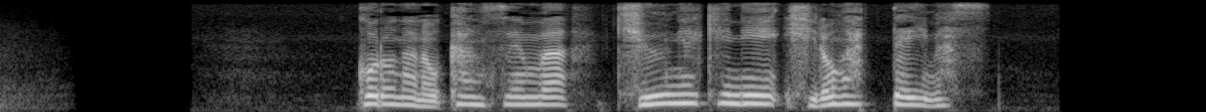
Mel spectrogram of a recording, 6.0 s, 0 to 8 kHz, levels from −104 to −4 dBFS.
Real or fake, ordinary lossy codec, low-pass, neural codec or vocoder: fake; none; 7.2 kHz; vocoder, 44.1 kHz, 80 mel bands, Vocos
